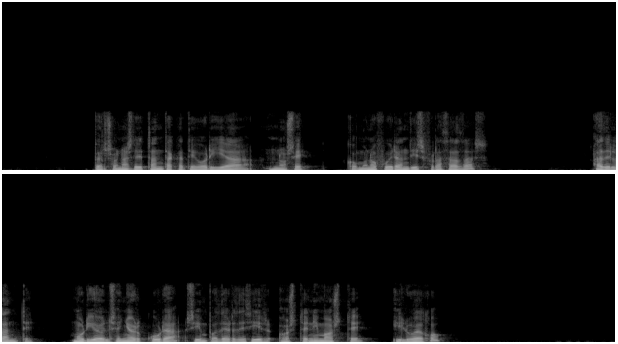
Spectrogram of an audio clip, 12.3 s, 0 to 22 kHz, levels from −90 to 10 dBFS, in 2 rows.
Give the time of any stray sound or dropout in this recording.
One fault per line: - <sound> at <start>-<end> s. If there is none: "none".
none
